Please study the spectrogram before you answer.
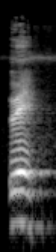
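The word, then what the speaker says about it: ㅙ: Nguyên âm O mà cộng với nguyên âm E ạ. Đấy. Thì trong tiếng Hàn các bạn sẽ phát âm nó là Uê.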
